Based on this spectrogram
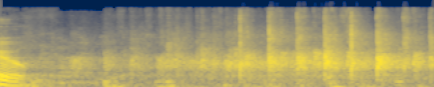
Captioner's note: audience applauds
